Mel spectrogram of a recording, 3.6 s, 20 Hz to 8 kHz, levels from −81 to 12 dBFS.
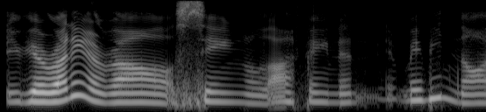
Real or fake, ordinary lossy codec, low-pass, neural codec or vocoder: real; none; none; none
